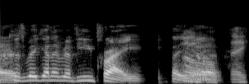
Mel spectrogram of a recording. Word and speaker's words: Prey: so it rhymes with hay. I just may. We're going to pay because we're going to review Prey.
